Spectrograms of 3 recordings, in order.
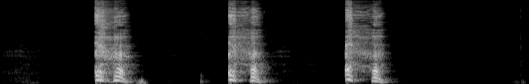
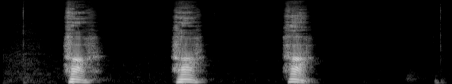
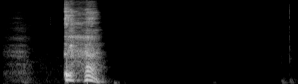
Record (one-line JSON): {"three_cough_length": "5.3 s", "three_cough_amplitude": 32768, "three_cough_signal_mean_std_ratio": 0.31, "exhalation_length": "4.5 s", "exhalation_amplitude": 32768, "exhalation_signal_mean_std_ratio": 0.29, "cough_length": "3.0 s", "cough_amplitude": 32768, "cough_signal_mean_std_ratio": 0.25, "survey_phase": "beta (2021-08-13 to 2022-03-07)", "age": "65+", "gender": "Male", "wearing_mask": "No", "symptom_none": true, "smoker_status": "Never smoked", "respiratory_condition_asthma": false, "respiratory_condition_other": false, "recruitment_source": "REACT", "submission_delay": "1 day", "covid_test_result": "Negative", "covid_test_method": "RT-qPCR", "influenza_a_test_result": "Negative", "influenza_b_test_result": "Negative"}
